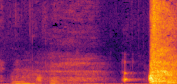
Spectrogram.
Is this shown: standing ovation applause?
no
